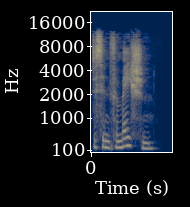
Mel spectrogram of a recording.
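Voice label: "disinformation", British English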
